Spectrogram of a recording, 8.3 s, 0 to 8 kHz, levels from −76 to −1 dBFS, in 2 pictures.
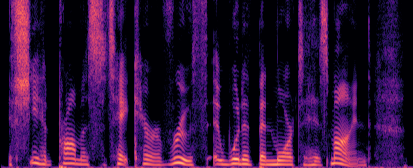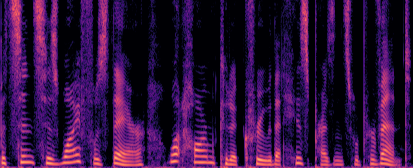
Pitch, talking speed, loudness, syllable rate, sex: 205 Hz, 230 wpm, -21 LUFS, 5.4 syllables/s, female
